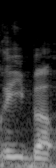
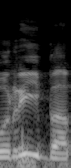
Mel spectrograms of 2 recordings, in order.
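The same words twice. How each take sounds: First: The word is pronounced with French sounds. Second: The word is pronounced with Arabic sounds. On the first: The speaker calls it wrong. "je l'ai prononcé à la française" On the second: The speaker calls it right.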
